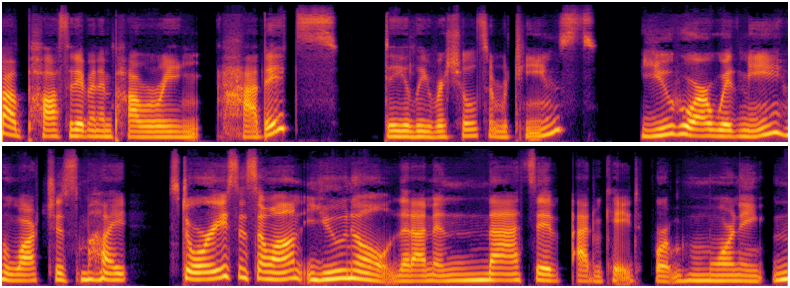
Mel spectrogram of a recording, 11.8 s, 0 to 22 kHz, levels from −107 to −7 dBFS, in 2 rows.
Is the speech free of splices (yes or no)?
no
